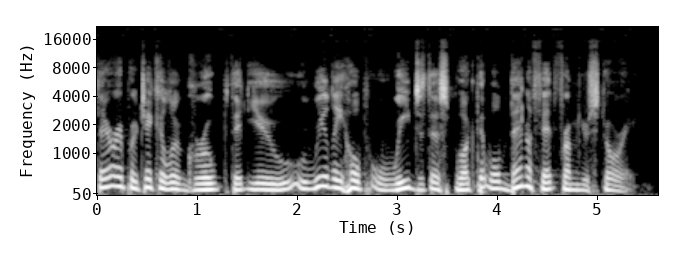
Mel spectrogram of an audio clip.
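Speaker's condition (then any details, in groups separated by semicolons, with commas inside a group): No condition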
